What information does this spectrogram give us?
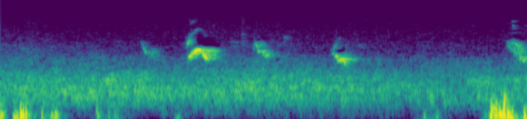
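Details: Northern cardinal singing in a backyard: clear, slurred whistles sliding downward, given singly about once a second, with soft low thumps and a steady background hiss between phrases.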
